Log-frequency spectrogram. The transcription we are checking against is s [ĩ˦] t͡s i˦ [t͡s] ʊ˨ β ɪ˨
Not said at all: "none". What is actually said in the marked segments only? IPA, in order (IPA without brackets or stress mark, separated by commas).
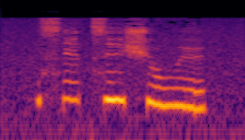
ĩ˦, ʃ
